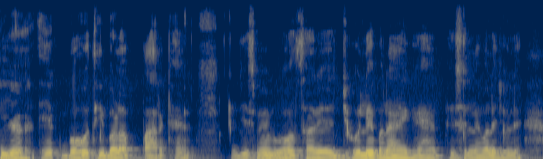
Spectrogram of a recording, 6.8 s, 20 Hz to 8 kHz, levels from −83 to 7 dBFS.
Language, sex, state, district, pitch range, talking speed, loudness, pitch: Hindi, male, Jharkhand, Palamu, 110-125 Hz, 150 wpm, -18 LUFS, 115 Hz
